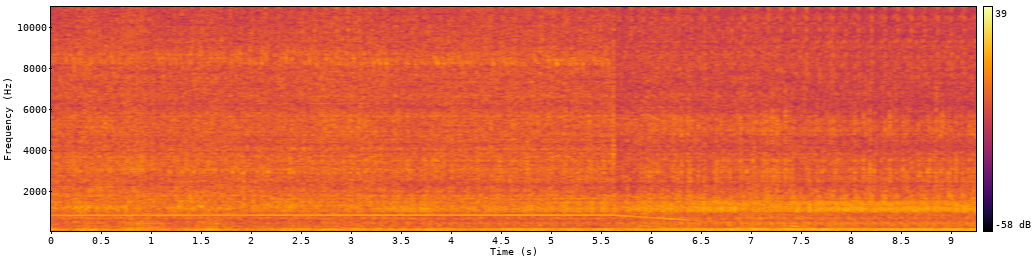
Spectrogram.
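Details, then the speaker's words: Volvo 740 D24t turbo diesel, revived after sitting, injector lines retightened and fresh diesel supplied: steady, even clatter, smooth rhythm with no knocks, idling a little high. "now let's start with the tripod a bit of a high idle but I ain't going to be questioning anything"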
